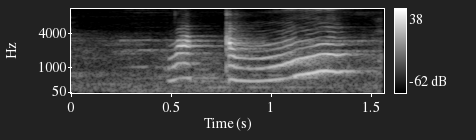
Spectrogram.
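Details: A pet parrot talking during a Hindi exchange indoors: a short voiced syllable, then a longer, nasal, wavering word that rises and falls in pitch, over a faint room hum.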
